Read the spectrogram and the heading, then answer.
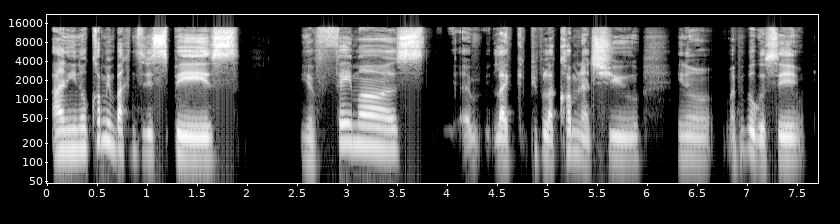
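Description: A woman's voice: very deep voice, normal speed, no room sound, clean studio sound. A woman hosting a podcast, asking questions and murmuring agreement as her guest talks. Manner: encouraging, frequent murmured agreement. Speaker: podcast host. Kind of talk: casual interview.

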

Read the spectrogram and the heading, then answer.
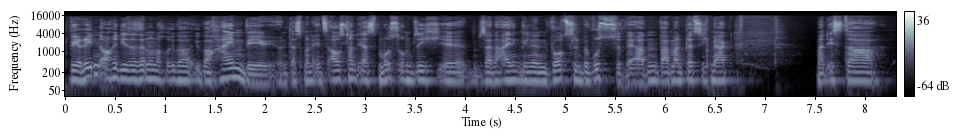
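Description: A man's voice: fairly low pitch, steady tone, fast, creaky. Probing male radio interviewer. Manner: probing, circling back with follow-up questions.

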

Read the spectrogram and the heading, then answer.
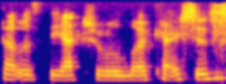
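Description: A woman's voice: low-pitched, fairly even intonation, moderate pace, no room sound. Laughing Australian woman, dry lo-fi sound. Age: 30s. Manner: chatty, laughs easily, many ums. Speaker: podcast guest. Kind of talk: casual interview chat.

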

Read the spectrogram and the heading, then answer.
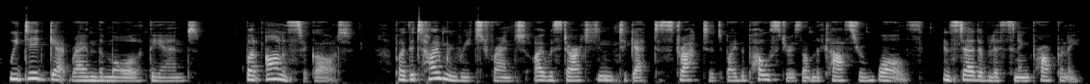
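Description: A woman's voice: mid-range voice, fairly bright tone, lo-fi sound. An Irish woman reading her own humorous radio column in a wry, self-mocking storytelling manner. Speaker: radio essayist.

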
